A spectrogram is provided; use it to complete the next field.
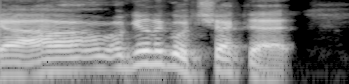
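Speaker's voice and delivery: kind tone, but uncanny and unsettling. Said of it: "He's like".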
